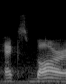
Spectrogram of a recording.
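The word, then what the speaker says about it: x̄: X bar is how we pronounce that.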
